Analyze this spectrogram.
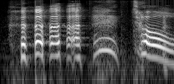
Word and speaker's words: TOA: is tau waters and i'm gonna find out if we say t-o-a or pronounce it as tau but first let's meet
